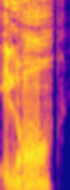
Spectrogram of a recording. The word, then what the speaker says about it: Elon: Ich weiß übrigens, dass er Elon heißt, aber ich sag Ellen. Weil das ist, Alan? Ich kann ja nicht aussprechen. Elon, wer heißt denn Elon? Elon. Das ist Elon.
